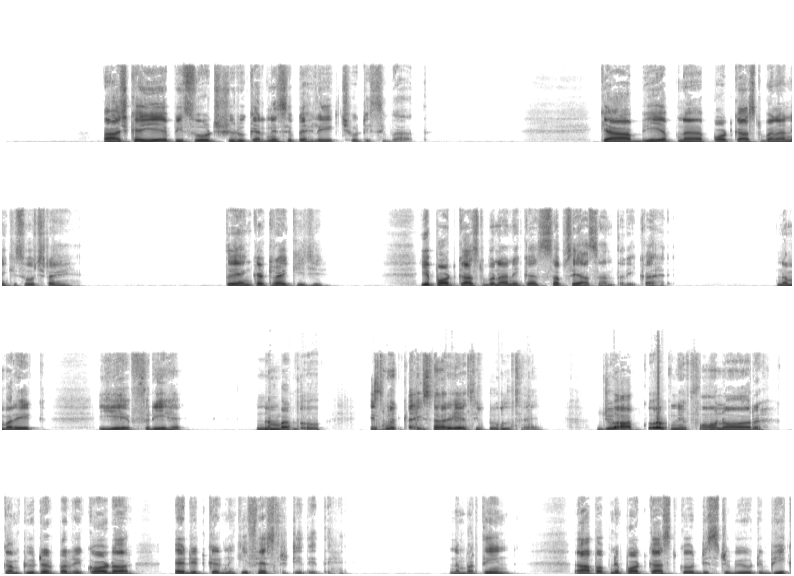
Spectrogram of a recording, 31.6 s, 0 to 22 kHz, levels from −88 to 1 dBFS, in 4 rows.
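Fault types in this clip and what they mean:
Repeated packet loss (robotic sound): between 18.39 and 22.93 s, many short holes, the longest 57 ms, are patched by prolonging the preceding sound, so about 44% of that stretch is filler and choppy. Unlike a single dropout, the gaps keep recurring.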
